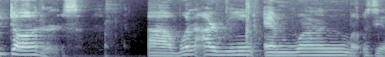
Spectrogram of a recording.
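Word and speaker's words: Irène: Irene. Irene? Or Iran is how she would pronounce it.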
